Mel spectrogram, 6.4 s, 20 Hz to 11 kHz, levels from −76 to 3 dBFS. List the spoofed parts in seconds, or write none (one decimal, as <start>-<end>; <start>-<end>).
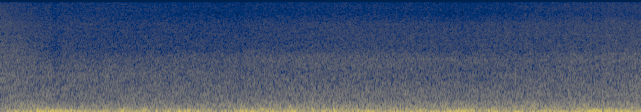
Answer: none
